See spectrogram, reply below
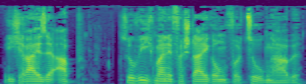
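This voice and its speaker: A disillusioned German emigrant of the 1800s. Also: male voice, low voice, brisk, no room sound. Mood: bitter, resigned. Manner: formal, old-fashioned wording. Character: disillusioned 19th-century German emigrant man writing letters home. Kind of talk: dramatic reading of historical letters.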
